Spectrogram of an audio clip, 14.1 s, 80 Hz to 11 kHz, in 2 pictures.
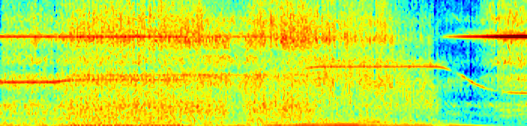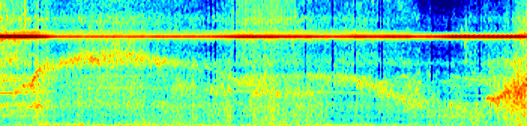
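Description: Parkzone S.E.5a's electric motor and propeller running, heard from a camera on board over a rush of air. The motor's pitch is steady and climbs a little, drops sharply about six seconds in, holds lower, dips again near the end and starts to climb. A thin high whine runs throughout.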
